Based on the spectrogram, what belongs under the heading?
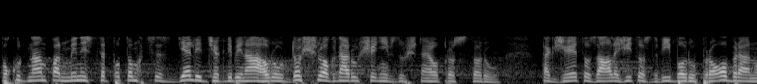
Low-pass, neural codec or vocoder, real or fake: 3.6 kHz; none; real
